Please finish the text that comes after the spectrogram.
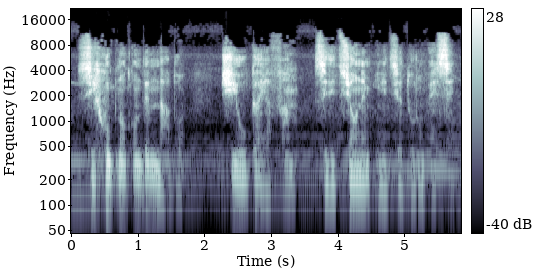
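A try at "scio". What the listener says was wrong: And when he says shio, it sounds a lot like shiu to me.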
